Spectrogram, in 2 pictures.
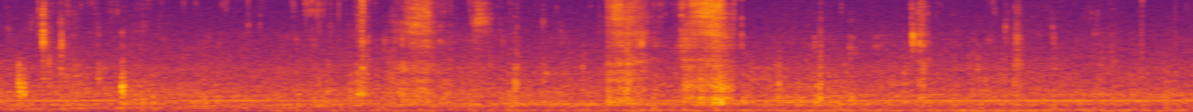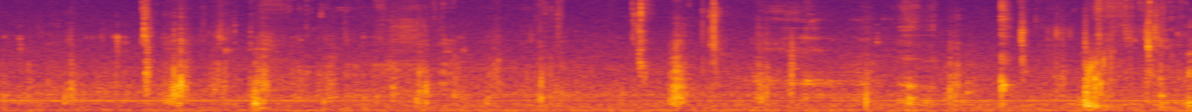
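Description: Close-up eating sounds from two people eating fried chicken legs and rice by hand: irregular moist chewing, biting and lip-smacking clicks. A faint steady hum runs underneath.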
